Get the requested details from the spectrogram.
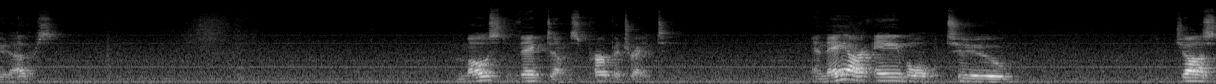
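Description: A man speaks slowly, with long pauses.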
